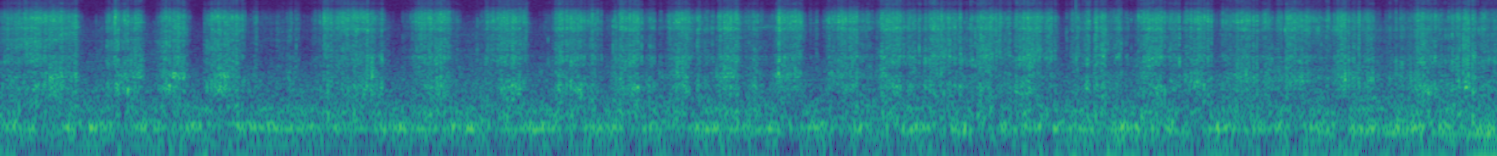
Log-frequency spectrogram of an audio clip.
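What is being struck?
Plastic pin-bristle brush.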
